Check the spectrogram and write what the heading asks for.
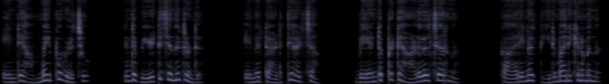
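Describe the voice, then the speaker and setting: A furious, arrogant young boss snaps out harsh, contemptuous scolding, as a woman reads him in her own voice. The tone stays dark and husky. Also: medium pitch, moderate pace, pauses often, dry recording, studio quality, natural voice. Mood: angry.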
